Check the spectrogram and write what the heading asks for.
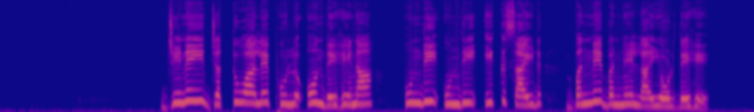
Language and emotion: Dogri, neutral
